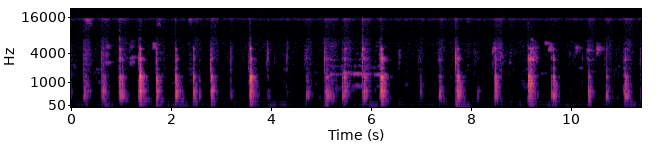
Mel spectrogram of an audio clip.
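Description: Stone pestle (ulekan) pounding tempeh in a stone mortar (cobek): sharp, slightly ringing knocks of stone on stone, about three a second, grinding the tempeh down to a paste, with two brief pauses between runs of strokes.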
